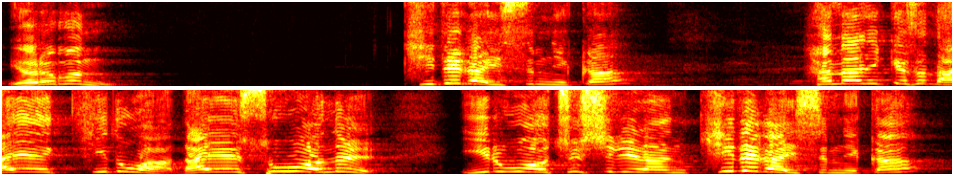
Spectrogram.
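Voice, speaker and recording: A man's voice: very high-pitched, lively intonation, a little slow, long pauses, a bit bright. A male pastor preaching a sermon, calling out questions to the congregation and pressing his points with emphasis.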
